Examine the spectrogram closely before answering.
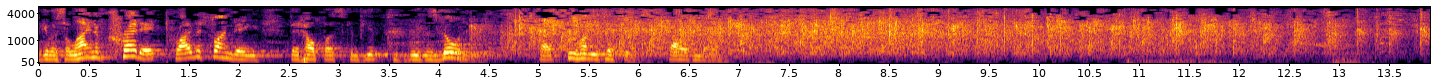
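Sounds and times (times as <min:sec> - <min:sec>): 
speech: 0:00.0 - 0:07.1
audience applause and clapping: 0:04.1 - 0:13.9.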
